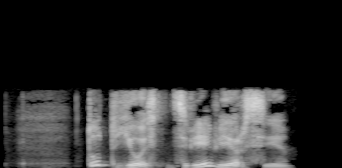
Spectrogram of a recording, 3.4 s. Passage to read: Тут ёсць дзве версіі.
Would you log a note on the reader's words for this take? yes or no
no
